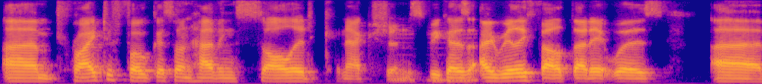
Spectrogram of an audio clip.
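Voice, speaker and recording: Speaking in a Maritime Canadian accent, a man keeps a medium pitch, fairly even intonation, and a fairly slow pace. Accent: Canadian (Maritimes). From Atlantic Canada, Moncton, New Brunswick. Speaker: finance professional. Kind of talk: interview.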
